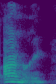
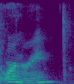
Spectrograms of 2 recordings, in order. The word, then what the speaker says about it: ornery: that the word yes definitely is ornery because i saw it written down somewhere and i was like oh my gosh my whole life i have thought the word was henry and you say henry haley because i mean i would have written it like o-n-r-e-y but that's not it um oh my gosh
